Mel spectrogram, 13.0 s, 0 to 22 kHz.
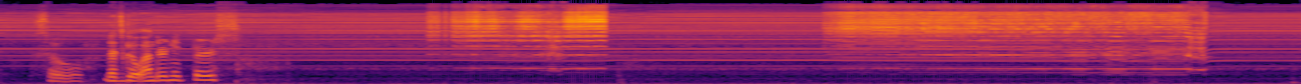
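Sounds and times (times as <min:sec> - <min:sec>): small electric tool grinding: 0:03.8 - 0:06.3, 0:07.7 - 0:12.2.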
